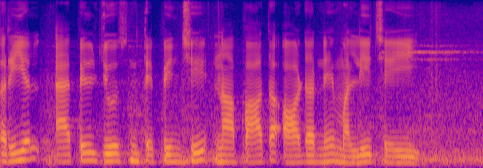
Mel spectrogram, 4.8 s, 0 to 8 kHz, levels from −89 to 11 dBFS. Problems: constant background noise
